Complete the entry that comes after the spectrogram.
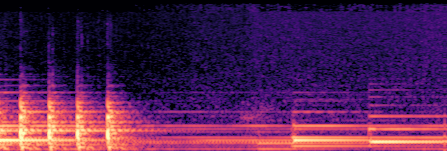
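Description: Four quick, evenly spaced knocks as if rapping on a wooden door, fairly loud, followed by a low sustained tonal hum with no speech.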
